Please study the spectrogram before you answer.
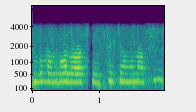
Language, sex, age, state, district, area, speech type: Bengali, female, 18-30, West Bengal, Malda, urban, conversation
